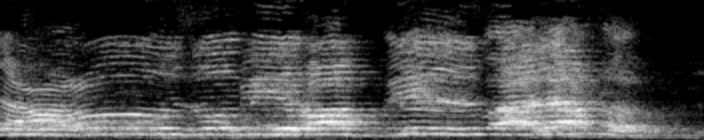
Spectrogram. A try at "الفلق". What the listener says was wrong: فلق میں قاف کی آواز آنی چاہیے، فلق۔ فلق میں دیکھو قاف ہے اور قاف پر وقف کی وجہ سے جزم آ گیا، نہیں؟ جب جزم آ جائے حروف قلقلہ میں سے کسی بھی حرف پر تو وہاں کیا ہوتا ہے؟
